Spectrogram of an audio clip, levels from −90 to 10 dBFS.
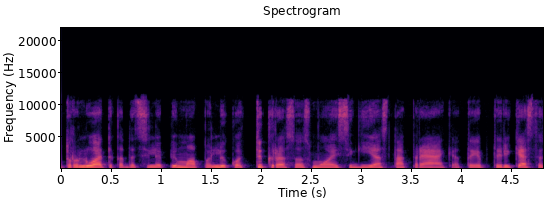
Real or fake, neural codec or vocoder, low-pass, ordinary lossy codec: real; none; 10.8 kHz; Opus, 24 kbps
